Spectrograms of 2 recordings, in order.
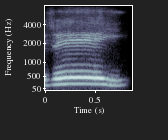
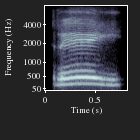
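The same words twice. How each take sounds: First: Sharp, louder roaring cry; woman's roar. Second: A long, slow, louder roar; thunderous roar. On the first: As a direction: roar it out like a furious crowd. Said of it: "ఓ ఆడదాని గొంతు గర్జించింది". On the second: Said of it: "భూమి గర్జించినట్లు". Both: A narrator's reading.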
